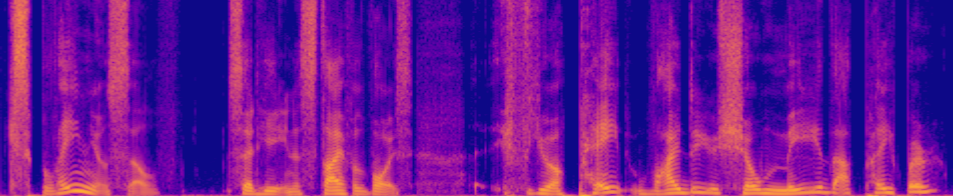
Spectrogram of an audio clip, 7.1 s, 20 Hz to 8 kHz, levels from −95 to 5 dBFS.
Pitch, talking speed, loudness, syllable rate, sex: 155 Hz, 150 wpm, -22 LUFS, 4.2 syllables/s, male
